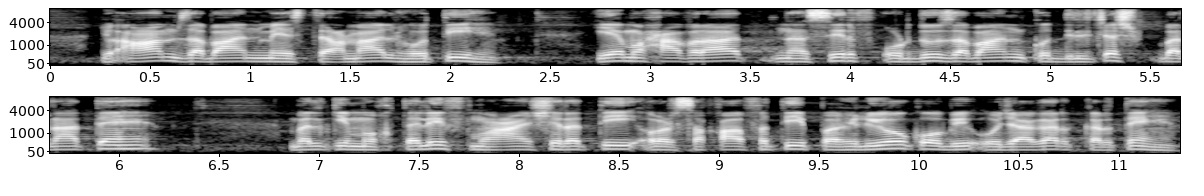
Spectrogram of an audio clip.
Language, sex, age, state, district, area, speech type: Urdu, male, 18-30, Uttar Pradesh, Saharanpur, urban, spontaneous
